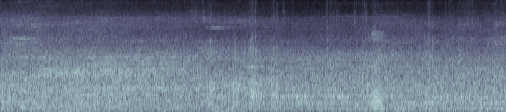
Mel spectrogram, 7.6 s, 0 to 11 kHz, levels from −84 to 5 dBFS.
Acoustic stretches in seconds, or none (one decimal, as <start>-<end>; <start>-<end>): 0.0-7.6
